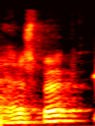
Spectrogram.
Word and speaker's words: Herschberg: Is that right, Herschberg? – You are, yep.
